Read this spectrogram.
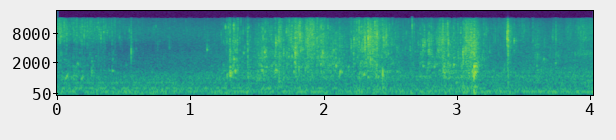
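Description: A dog laps water.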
